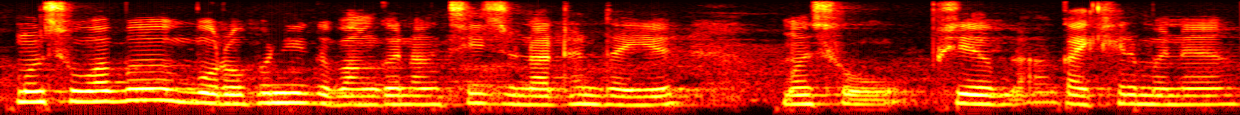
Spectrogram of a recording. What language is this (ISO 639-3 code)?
brx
